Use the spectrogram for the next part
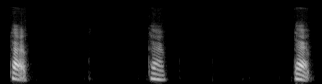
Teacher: stop voiceless on alveolar coronal place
